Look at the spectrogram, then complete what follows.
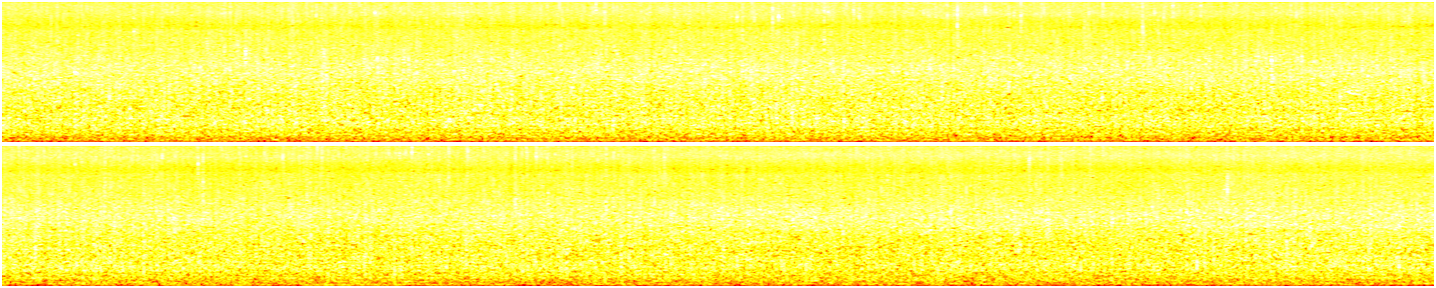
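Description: Heavy rain falling steadily, a dense even hiss of downpour.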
